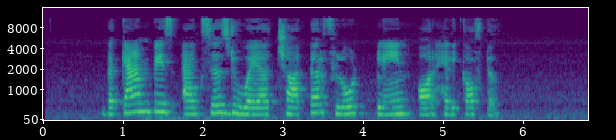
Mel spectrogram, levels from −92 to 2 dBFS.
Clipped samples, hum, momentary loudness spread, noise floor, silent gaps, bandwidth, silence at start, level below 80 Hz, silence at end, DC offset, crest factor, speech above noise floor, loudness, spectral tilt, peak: under 0.1%; none; 10 LU; -61 dBFS; none; 11.5 kHz; 0.75 s; -60 dBFS; 1.1 s; under 0.1%; 20 dB; 35 dB; -26 LUFS; -3 dB/octave; -6 dBFS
